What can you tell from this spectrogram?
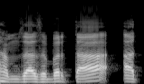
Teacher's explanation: آواز نہ لوٹ کر آئی ہے نہ آواز پھسلی ہے، بلکہ فوراً رک گئی ہے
